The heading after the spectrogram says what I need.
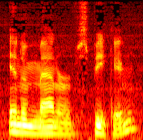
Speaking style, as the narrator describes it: said Jury dryly

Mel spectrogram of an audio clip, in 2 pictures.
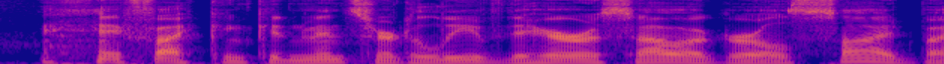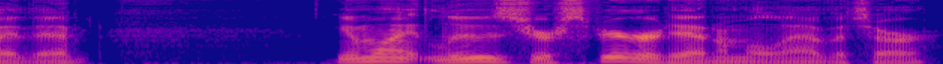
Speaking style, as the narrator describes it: Nemo agreed, then added with a chuckle

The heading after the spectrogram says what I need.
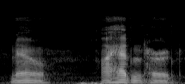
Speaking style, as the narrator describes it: Devlin looked slightly ashen, and replied in a subdued tone

